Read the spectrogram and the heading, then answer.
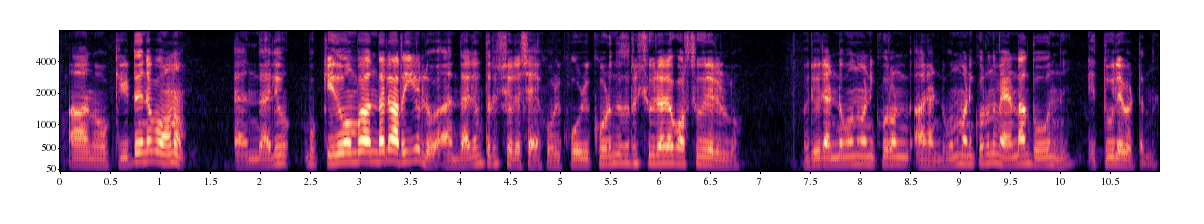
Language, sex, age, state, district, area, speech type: Malayalam, male, 18-30, Kerala, Wayanad, rural, spontaneous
